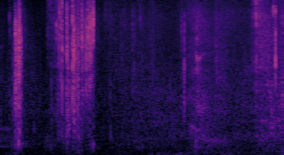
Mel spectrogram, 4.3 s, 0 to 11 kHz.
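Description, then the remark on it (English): Papery rustling and crinkling as many thin Bible pages are turned at once by an audience turning to Matthew 28, with bursts of crisp flipping scattered about and a steady soft shuffle in between. “Turn there with me. I love to hear pages turn.”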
